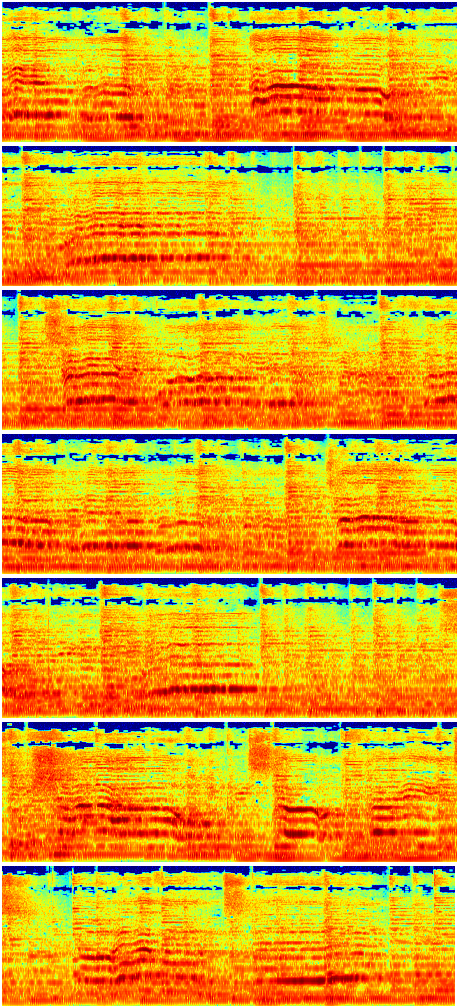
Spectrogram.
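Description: A man singing to his own acoustic guitar: a song performed live, the voice carrying a melody over the guitar's steady accompaniment.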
